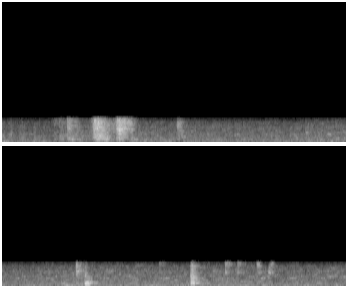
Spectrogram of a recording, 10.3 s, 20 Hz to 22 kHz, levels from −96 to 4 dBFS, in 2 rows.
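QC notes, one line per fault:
Throughout, G.729 codec: band held to 200 Hz to 3.7 kHz, nothing above 3.8 kHz, and a plainly rough, synthetic grain from pulse-rebuilt speech, fitting 8 kbit/s.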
